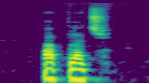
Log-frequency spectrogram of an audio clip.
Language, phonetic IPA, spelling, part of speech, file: Polish, [ˈpaplat͡ɕ], paplać, verb, LL-Q809 (pol)-paplać.wav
